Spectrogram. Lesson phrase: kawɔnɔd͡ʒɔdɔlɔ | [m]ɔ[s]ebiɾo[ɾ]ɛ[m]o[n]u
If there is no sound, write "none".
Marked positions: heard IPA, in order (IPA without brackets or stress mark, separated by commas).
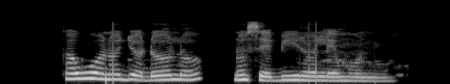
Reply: n, s, l, m, n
